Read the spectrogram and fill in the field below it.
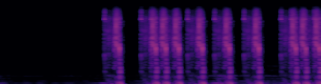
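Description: Short soft clicks tick as menu items scroll past.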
